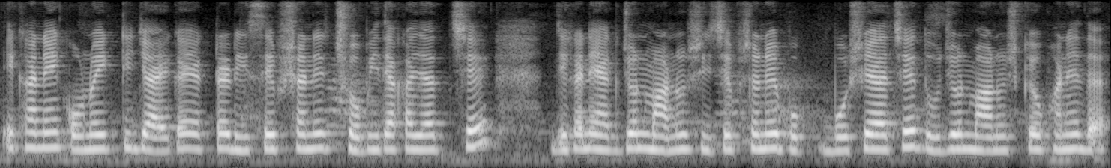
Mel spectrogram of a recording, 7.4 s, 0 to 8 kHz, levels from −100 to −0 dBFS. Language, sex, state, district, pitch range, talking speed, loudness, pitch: Bengali, female, West Bengal, Kolkata, 220-240 Hz, 170 wpm, -17 LUFS, 230 Hz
